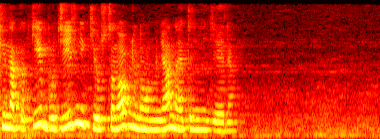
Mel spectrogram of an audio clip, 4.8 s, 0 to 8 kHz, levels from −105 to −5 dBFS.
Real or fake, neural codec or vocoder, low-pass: real; none; 7.2 kHz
